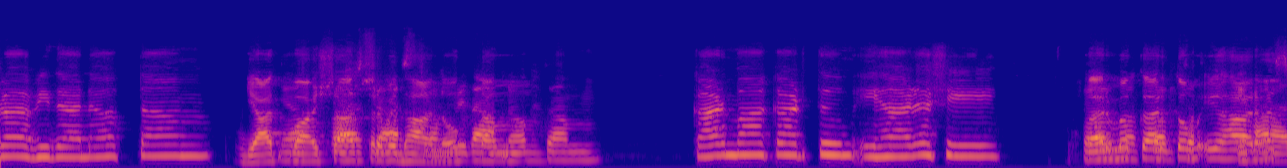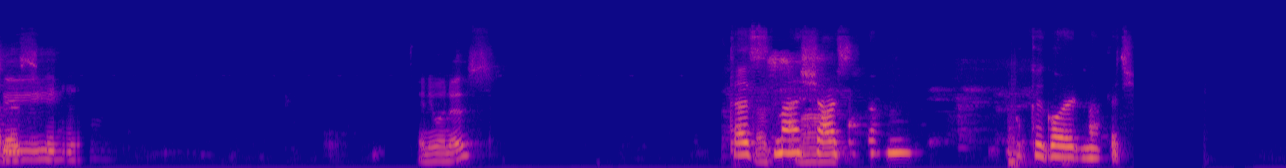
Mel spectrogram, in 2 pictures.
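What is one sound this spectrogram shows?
A man speaks calmly through an online call, reading out and explaining.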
